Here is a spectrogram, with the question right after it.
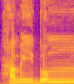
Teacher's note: میم پہ بھی غنہ کریں گے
